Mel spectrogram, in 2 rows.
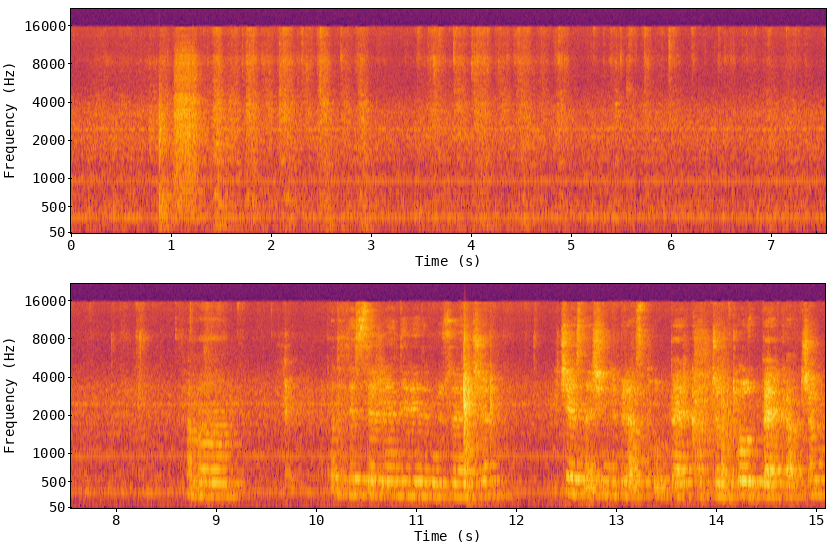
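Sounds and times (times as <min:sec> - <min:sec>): potato rasping on grater: 0:01.4 - 0:06.1, 0:08.0 - 0:08.5.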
